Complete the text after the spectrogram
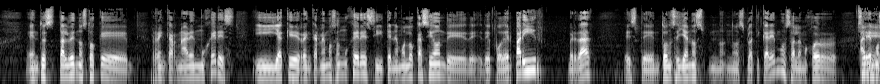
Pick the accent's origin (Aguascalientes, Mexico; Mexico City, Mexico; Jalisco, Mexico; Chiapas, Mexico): Jalisco, Mexico; Tonalá; pues ya va a ser a Guadalajara, a Tonalá, hombre, somos de Tonalá.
